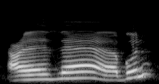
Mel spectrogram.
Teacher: عذاب، عین ویسے حلق سے، اور ذال آ گیا ہمارے پاس، ذال کو نرمی سے ادا کرنا ہے، شدت اور سیٹی کی آواز نہیں آنی چاہیے۔ عذاب نہیں پڑھنا ورنہ تبدیل حرف ہو جائے گا۔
